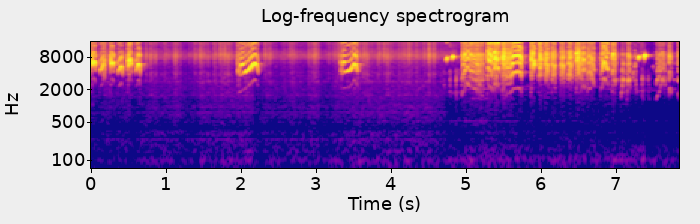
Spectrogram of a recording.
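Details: High twittering olive-backed sunbird, brief chips followed by separate upslurred whistled notes, then a dense, scratchy, high-pitched chattering burst of song toward the end.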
